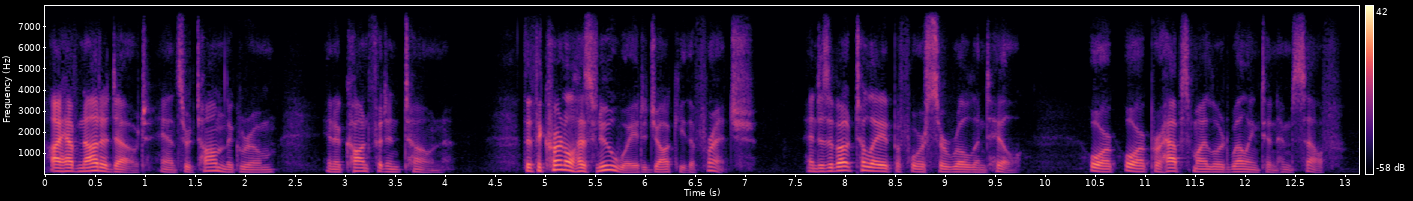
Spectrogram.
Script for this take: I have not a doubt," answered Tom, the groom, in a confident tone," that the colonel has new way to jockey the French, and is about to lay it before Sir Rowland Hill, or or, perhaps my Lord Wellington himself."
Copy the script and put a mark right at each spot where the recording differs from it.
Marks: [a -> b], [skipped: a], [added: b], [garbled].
I have not a doubt," answered Tom, the groom, in a confident tone," that the colonel has new way to jockey the French, and is about to lay it before Sir Rowland Hill, or or, perhaps my Lord Wellington himself."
